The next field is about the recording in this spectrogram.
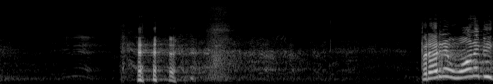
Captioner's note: laughter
